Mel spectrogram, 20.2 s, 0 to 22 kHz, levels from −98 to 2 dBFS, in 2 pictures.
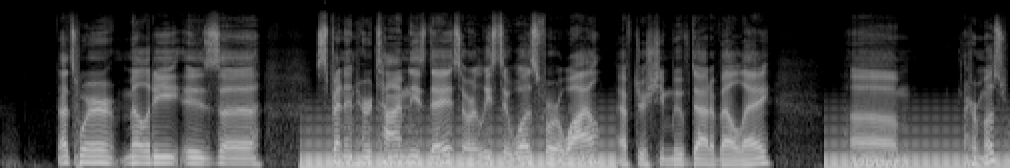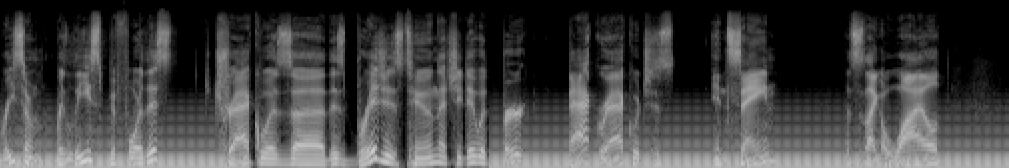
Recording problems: electrical hum; loud; from 3 to 6 s, from 8 to 13 s and from 15 s on; 60 Hz, 9 dB below the speech

